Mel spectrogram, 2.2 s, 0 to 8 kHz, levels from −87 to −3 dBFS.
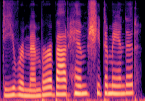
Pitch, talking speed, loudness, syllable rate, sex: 210 Hz, 190 wpm, -16 LUFS, 5.6 syllables/s, female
